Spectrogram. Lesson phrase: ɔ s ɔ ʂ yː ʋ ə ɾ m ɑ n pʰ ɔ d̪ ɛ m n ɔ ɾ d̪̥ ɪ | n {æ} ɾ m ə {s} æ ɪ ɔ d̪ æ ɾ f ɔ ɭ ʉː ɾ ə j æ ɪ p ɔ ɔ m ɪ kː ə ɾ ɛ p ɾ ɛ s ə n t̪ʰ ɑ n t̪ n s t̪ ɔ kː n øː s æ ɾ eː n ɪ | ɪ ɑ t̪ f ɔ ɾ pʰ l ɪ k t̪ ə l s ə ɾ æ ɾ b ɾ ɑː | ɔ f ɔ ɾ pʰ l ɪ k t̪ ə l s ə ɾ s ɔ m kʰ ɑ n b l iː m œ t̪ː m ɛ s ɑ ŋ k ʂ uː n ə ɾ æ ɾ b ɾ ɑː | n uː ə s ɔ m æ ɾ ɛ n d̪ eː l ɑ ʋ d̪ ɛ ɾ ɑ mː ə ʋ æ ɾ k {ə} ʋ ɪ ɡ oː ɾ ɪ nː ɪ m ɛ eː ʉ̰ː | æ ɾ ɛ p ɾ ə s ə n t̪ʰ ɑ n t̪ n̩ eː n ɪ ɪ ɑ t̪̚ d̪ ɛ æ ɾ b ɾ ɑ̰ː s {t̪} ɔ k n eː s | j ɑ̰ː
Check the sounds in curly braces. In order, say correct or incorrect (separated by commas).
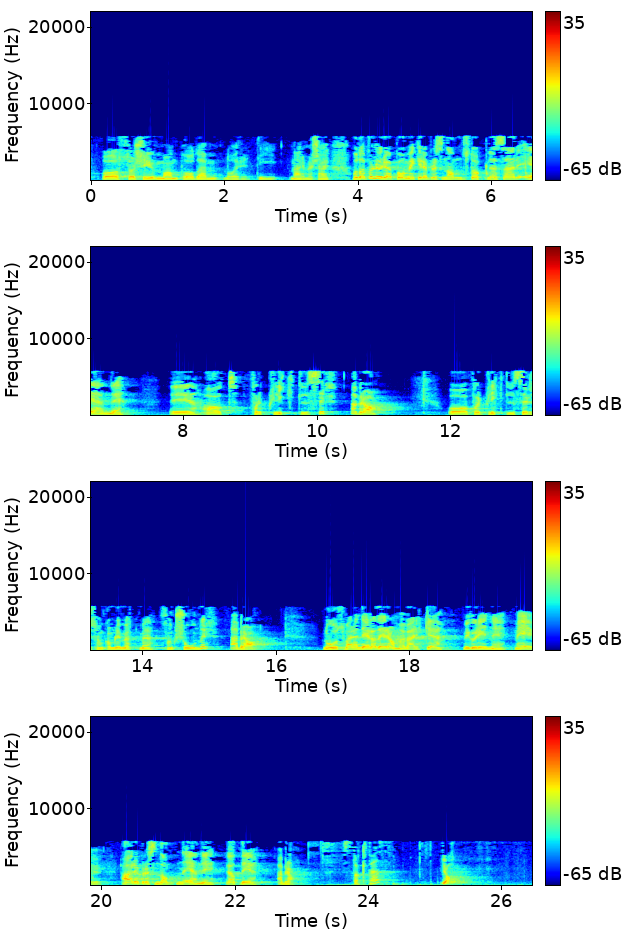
correct, incorrect, correct, correct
